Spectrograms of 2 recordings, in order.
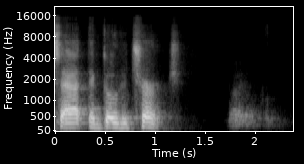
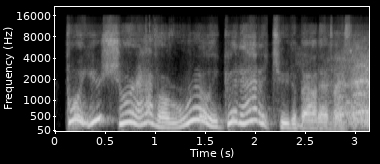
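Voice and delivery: higher, laughing policeman line; amused policeman; 7 semitones higher than usual. Retold or imitated. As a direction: retell the cop's wry remark chuckling. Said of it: "And he said".

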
